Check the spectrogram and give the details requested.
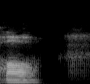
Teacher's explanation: আর হতে কিন্তু ঘষ লাগে, বাতাসও বেশি লাগে, হ, ঘষাও লাগে, বাতাসও বেশি লাগে, তাই হ হচ্ছে ঘোষ মহাপ্রাণ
